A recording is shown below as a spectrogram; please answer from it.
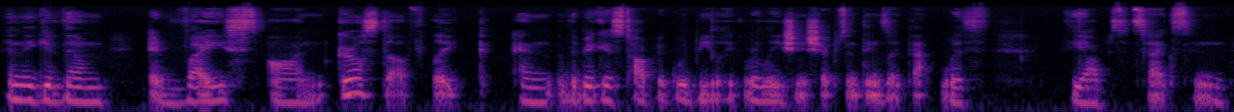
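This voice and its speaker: Young woman vlogger, raspy and husky from a coming cold, mellow dark tone, casual rambling talk. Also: lowish voice, measured pace. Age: young adult. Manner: chatty, rambling, laughs at herself. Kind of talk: casual faith vlog. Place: bedroom.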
